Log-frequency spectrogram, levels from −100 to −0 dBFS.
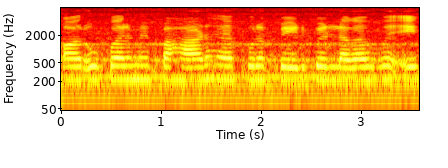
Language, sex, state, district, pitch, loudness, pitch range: Hindi, female, Chhattisgarh, Bilaspur, 205 Hz, -20 LUFS, 205-215 Hz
